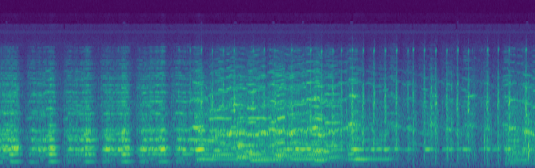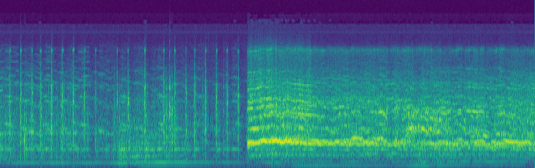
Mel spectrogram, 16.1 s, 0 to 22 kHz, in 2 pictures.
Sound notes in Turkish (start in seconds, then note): 11.7 Bağırış çığırış, çığlıklar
